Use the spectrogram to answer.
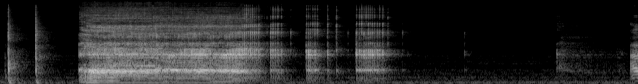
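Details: Burping after drinking soda: a long, loud voiced belch lasting about two seconds, followed by a few shorter burps, in a quiet room.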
